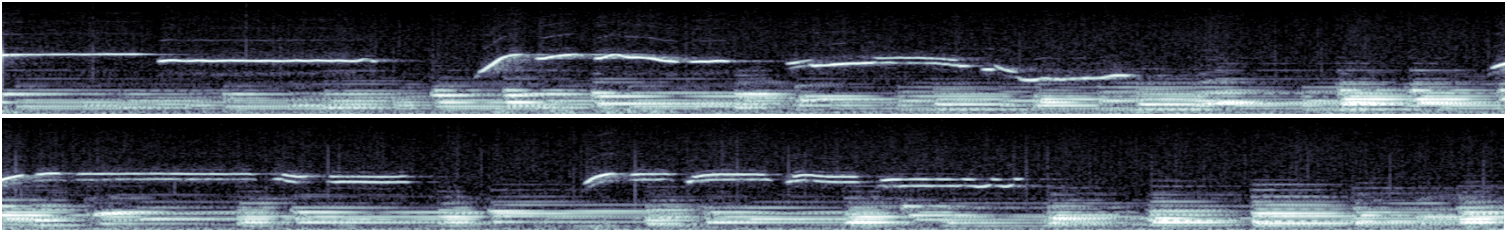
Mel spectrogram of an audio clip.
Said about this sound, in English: Well, whistle it then.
